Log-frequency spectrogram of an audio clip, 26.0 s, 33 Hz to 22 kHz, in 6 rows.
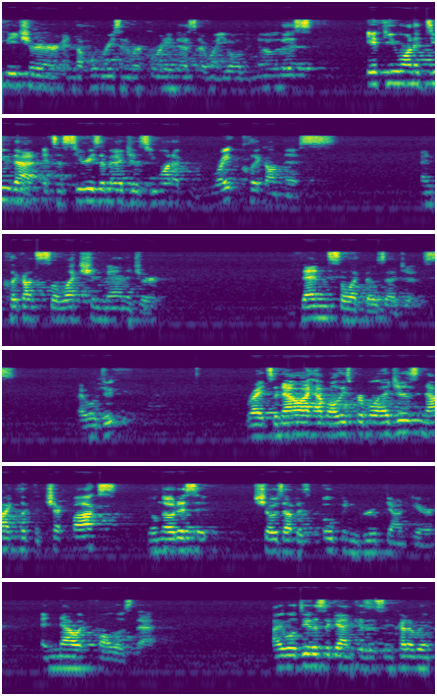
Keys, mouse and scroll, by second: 6.7 right click, 9.4 click, 13.2 click, 17.4 click, 25.4 right click.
